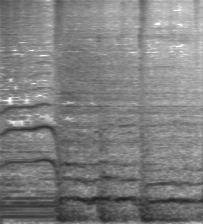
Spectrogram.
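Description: A live band playing: a lead singer over electric guitar, bass guitar, drums and keyboards. A high held note bends down and stops about half a second in, then the voice carries on in short lower phrases.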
